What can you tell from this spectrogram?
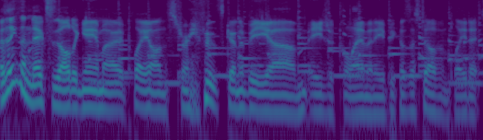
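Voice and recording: The text is read aloud in a natural voice. Pitch shifts are ordinary.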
